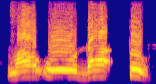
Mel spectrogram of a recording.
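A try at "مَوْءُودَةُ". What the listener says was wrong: দাটা ছাড়ছেন কেন? দাতুটা একসাথে বলেন, দাতু।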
